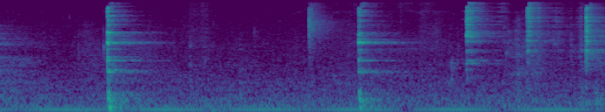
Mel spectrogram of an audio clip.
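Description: Linguine being mixed with white clam sauce and cheese in a dish: a handful of sparse, bright utensil clinks against the dish, spaced irregularly over a low, steady background hum.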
